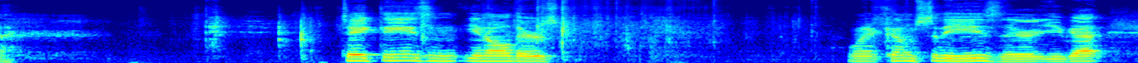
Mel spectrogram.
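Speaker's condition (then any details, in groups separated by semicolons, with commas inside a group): No condition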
